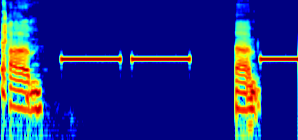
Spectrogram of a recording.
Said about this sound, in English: Or beep names or something, but yeah. Yeah. Let's beep names. I love a beep name. The drama of a name beep really fucking gets me.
